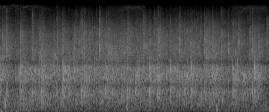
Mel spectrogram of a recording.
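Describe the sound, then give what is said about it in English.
A crowd claps steadily for about four seconds, a dense, even wash of many hands with no pauses or voices on top. “With that, go and clap.”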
